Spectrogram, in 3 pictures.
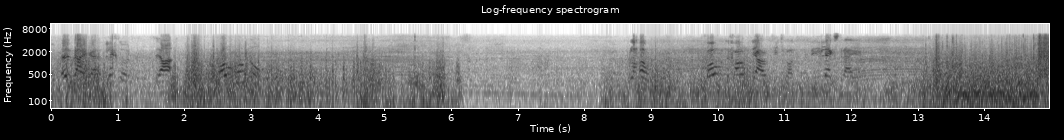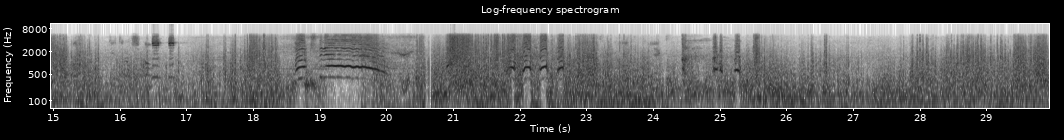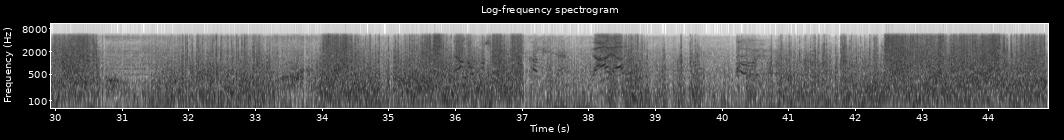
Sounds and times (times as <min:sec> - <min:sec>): Vehicle: 0:00.0 - 0:44.9.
